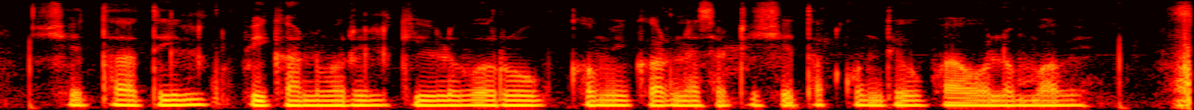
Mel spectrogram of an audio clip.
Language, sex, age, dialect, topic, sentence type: Marathi, male, 25-30, Standard Marathi, agriculture, question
